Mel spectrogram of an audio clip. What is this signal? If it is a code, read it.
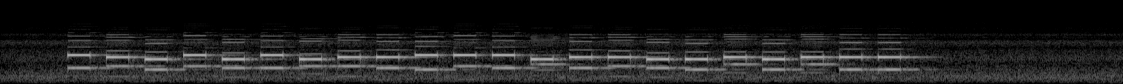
DTMF, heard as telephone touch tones, dialled by machine, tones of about 220 ms, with room echo. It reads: 681946785396*584101022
